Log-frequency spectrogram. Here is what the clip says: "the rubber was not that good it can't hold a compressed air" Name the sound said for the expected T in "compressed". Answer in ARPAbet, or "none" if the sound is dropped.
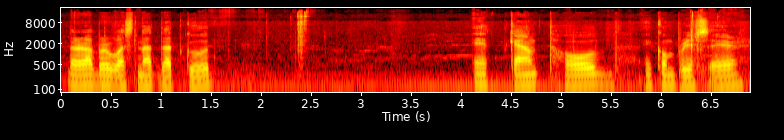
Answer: none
